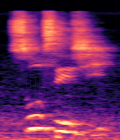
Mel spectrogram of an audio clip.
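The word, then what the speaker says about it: 双生児: Donc soseji, à l'oreille, ça se prononce comme sausage, donc saucisse en anglais.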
